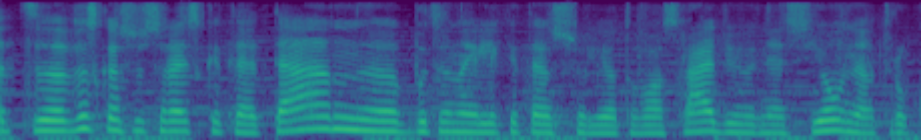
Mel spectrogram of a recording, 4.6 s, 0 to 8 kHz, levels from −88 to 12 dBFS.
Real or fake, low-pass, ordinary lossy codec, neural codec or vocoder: real; 7.2 kHz; AAC, 32 kbps; none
